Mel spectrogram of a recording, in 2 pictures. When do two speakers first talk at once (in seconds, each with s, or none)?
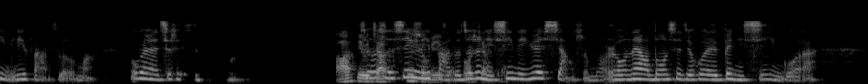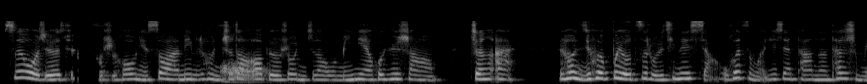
3.6 s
